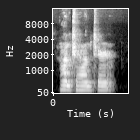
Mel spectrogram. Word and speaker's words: Hunter x Hunter: Today we're going to be talking about Hunter x Hunter, which is without the X, Hunter Hunter. They don't pronounce the X, which is weird.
